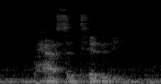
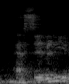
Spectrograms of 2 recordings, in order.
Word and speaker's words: passivity: chapter is this: reject passivity. Is that a word? Passivity or passivity? I think it can be pronounced either way.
